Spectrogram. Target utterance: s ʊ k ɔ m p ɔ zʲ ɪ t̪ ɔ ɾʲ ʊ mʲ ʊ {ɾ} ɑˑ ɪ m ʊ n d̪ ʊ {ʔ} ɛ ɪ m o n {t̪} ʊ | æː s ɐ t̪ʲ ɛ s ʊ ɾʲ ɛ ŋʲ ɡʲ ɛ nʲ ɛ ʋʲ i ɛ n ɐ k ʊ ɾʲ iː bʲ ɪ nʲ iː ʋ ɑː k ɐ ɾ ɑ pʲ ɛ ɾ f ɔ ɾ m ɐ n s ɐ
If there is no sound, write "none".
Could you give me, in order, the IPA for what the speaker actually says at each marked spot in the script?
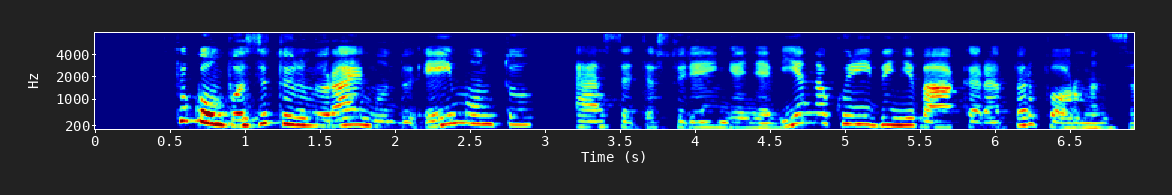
ɾ, ʔ, t̪

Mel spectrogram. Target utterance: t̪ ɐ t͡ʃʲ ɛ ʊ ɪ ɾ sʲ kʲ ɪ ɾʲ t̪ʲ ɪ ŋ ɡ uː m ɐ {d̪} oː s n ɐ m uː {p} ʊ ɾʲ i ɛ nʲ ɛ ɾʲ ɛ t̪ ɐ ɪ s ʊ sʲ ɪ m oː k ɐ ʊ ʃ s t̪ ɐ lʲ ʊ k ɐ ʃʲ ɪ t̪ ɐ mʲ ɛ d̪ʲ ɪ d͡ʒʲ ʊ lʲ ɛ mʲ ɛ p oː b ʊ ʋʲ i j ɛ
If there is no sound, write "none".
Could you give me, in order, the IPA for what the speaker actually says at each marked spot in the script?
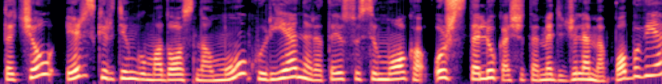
d̪, k

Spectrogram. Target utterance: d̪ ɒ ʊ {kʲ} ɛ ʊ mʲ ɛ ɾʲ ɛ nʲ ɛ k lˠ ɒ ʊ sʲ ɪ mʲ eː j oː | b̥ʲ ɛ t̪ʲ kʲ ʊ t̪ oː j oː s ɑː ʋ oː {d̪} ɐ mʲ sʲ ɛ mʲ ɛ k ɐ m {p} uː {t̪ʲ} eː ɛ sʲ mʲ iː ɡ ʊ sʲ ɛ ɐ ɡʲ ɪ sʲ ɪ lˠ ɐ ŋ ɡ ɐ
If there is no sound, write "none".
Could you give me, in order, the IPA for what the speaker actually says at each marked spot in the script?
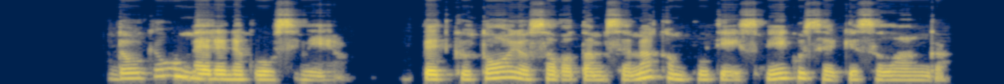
ɡʲ, t̪, p, t̪ʲ

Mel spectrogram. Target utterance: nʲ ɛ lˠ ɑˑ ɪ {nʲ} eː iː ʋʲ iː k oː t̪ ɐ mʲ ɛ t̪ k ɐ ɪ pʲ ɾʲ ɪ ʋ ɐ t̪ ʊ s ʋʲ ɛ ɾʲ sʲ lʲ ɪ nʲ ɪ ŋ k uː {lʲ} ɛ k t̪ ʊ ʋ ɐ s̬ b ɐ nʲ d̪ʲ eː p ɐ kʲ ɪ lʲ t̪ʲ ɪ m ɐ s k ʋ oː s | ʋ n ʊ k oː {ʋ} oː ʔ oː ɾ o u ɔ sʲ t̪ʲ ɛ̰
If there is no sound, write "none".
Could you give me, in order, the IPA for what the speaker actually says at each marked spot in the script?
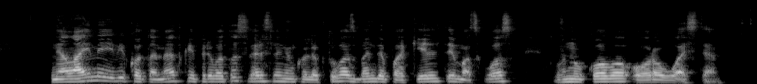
mʲ, lʲ, ʋ

